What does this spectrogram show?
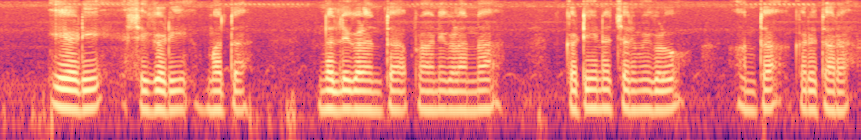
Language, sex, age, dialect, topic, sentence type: Kannada, male, 18-24, Dharwad Kannada, agriculture, statement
